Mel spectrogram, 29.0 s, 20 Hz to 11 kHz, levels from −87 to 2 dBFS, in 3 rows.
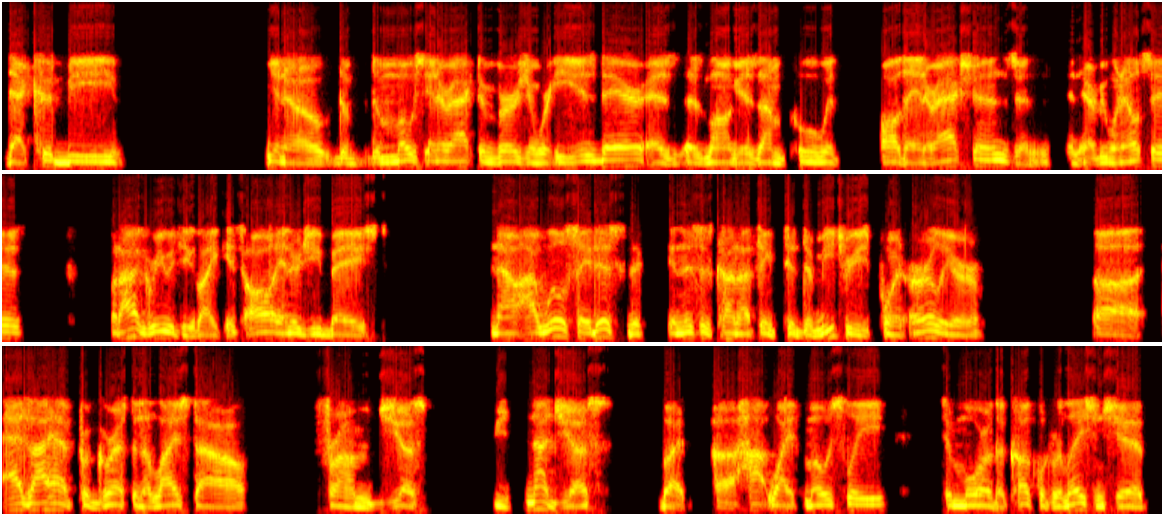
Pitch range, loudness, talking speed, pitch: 95-110 Hz, -20 LUFS, 160 wpm, 100 Hz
